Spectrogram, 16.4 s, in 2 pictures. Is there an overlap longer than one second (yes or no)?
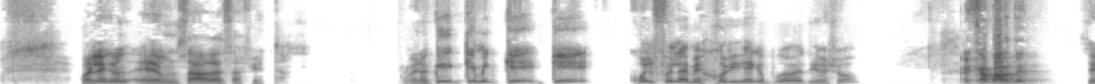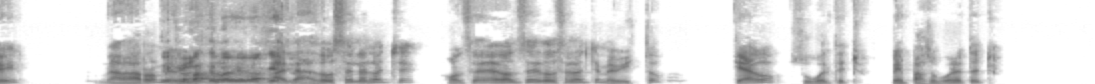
yes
